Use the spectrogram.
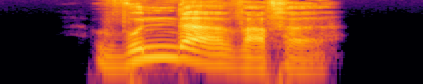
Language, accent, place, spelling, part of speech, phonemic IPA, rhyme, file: German, Germany, Berlin, Wunderwaffe, noun, /ˈvʊndərˌvafə/, -afə, De-Wunderwaffe.ogg
- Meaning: wonderweapon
